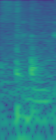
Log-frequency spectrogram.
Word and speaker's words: Osteen: The Osteen or whatever you however you pronounce it. Osteen, Joel Osteen, yeah.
